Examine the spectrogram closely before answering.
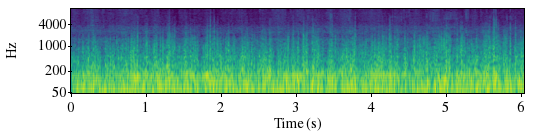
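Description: Steady low rumble of a moving vehicle travelling along a concrete road, with wind buffeting the microphone.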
